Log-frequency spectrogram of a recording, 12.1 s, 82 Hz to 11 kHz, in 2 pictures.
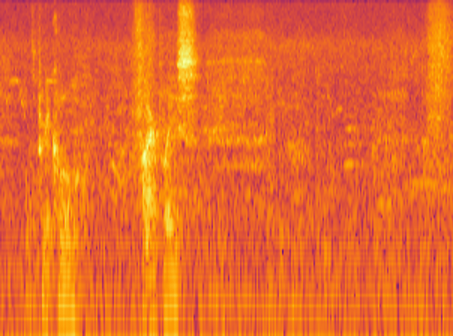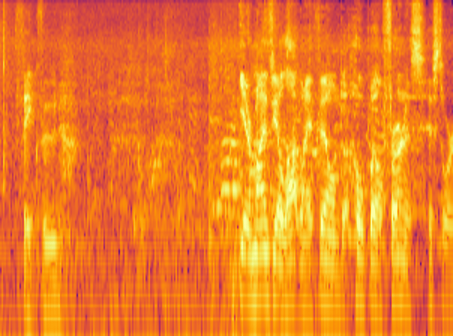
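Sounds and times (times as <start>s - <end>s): faint indistinct voices: 0.0s - 12.0s
low background noise: 0.0s - 12.0s.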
